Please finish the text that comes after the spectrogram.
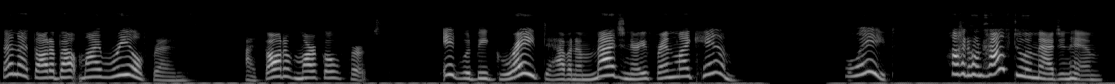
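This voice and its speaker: A woman's voice: high voice, measured pace, no room sound, clean studio sound. A woman reading a children's story aloud expressively, in the first person as a curious, imaginative young girl. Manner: expressive, animated, with giggles. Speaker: storybook reader.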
